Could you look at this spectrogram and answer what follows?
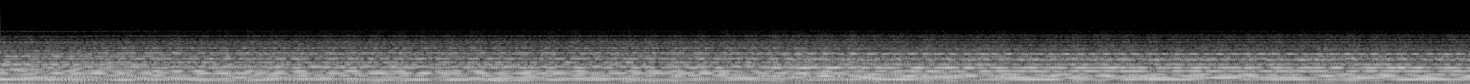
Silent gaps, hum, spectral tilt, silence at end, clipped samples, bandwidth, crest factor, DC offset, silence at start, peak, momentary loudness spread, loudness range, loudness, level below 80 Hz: none; none; -9 dB/octave; 0 s; under 0.1%; 6.2 kHz; 12 dB; 2%; 0 s; -4 dBFS; 2 LU; 1 LU; -18 LUFS; -40 dBFS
